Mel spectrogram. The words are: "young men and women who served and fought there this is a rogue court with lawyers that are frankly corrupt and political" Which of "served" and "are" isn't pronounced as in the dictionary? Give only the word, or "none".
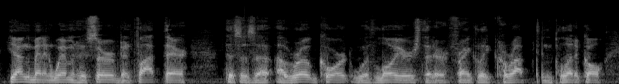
none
